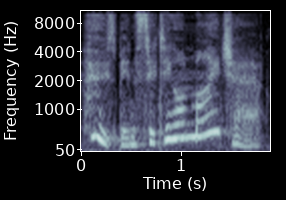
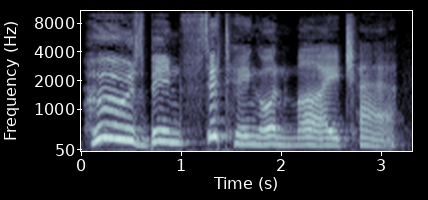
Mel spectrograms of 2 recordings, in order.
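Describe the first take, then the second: First: Higher-pitched middle bear; middling-sized bear voice. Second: Very slow, drawn-out big bear; great big bear voice. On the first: Middling-sized bear finds chair used, crying out in higher voice. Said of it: "cried in a middling-sized voice". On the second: Great big bear finds chair used, in a great big voice. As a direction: boom it out slowly as a huge bear. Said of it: "in his great big voice". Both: A narrator's reading.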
